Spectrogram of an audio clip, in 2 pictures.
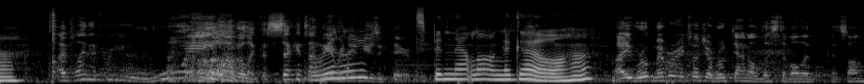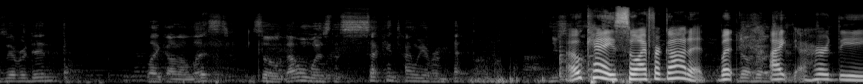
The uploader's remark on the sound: This is Part II of our Room In The Inn series where you can hear some live audio from the worship night at RITI in Berea KY.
